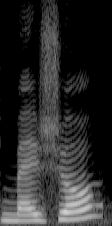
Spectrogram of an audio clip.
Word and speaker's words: measure: and it is pronounced the way I am pronouncing it. It's treasure, it's measure, it's pleasure.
